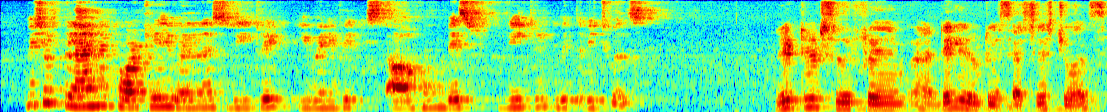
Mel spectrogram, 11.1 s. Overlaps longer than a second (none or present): none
